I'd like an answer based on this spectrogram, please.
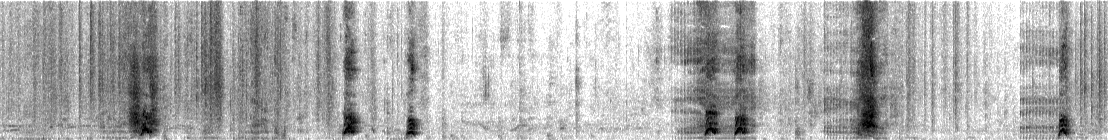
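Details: Six pet Chihuahuas after a shampoo, giving short, sharp, high-pitched barks in scattered bursts, some single and some in quick pairs, around seven barks in all, with quiet shuffling and faint rustling between them.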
